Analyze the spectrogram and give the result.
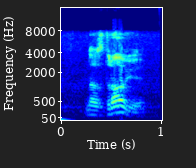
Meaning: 1. Cheers, said before sharing a drink 2. Gesundheit, bless you; said after someone sneezes 3. said while someone is eating or drinking or after they have finished (but not before they have started)
- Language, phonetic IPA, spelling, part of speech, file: Macedonian, [na ˈzdravjɛ], на здравје, interjection, Na zdravje.ogg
